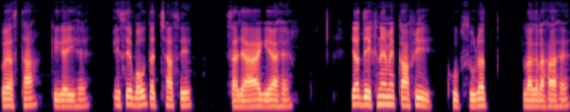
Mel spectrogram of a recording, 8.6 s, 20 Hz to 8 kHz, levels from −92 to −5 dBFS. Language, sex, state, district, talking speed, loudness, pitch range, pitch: Hindi, male, Jharkhand, Jamtara, 135 wpm, -17 LUFS, 125-145 Hz, 140 Hz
